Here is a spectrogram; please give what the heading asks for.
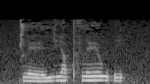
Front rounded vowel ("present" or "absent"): absent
